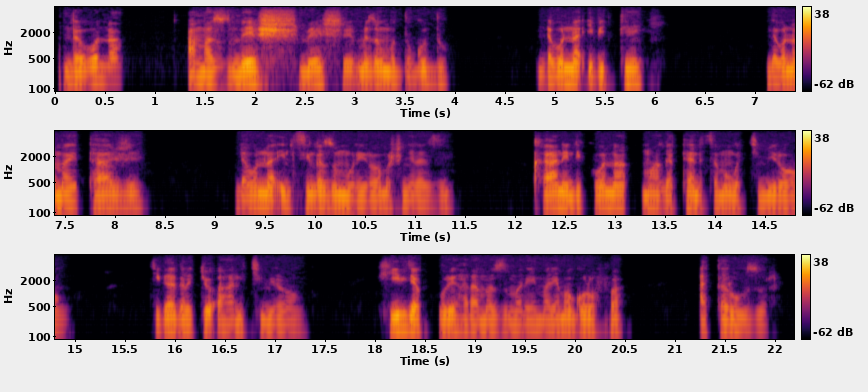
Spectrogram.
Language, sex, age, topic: Kinyarwanda, male, 18-24, government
